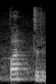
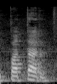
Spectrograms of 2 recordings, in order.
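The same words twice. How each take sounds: First: पत्र with T and R joined; correct cluster. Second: पतर with a vowel between T and R; wrong split cluster. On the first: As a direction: say पत्र with no vowel between T and R. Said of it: "सही". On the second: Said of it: "गलत". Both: Shown as a demonstration.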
